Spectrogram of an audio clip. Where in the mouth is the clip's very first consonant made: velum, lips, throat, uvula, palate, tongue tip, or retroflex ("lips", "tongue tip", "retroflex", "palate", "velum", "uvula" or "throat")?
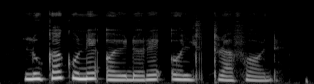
tongue tip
